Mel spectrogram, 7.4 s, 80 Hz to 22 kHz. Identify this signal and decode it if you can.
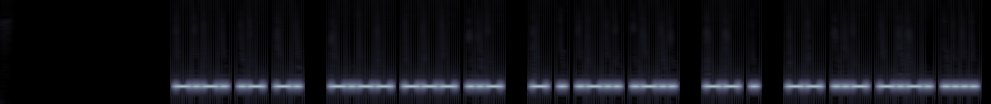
Morse code, heard as a keyed tone, about 34 wpm, 700 Hz. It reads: CAN YOU TELL ME MUCH
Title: Sentences from Top 1000 Words - Review Part 4 - 35wpm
